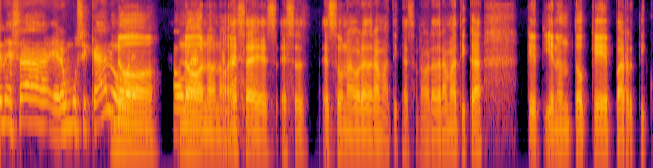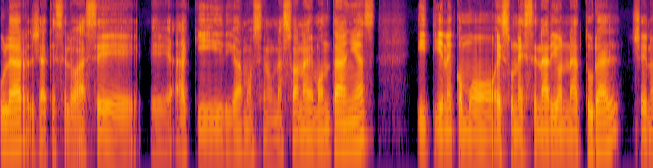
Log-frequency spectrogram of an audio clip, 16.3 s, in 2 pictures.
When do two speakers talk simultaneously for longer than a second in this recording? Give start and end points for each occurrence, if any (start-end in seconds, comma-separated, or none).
1.3-3.3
